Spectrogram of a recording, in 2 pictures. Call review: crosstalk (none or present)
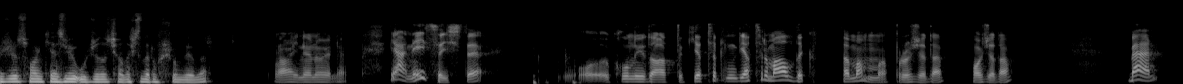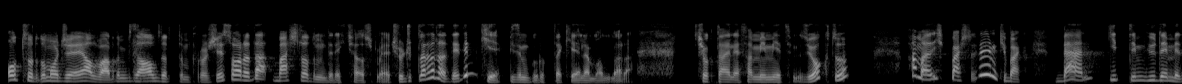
none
